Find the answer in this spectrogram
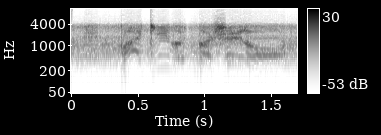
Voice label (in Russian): bailout, mood low, speech ru; War Thunder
